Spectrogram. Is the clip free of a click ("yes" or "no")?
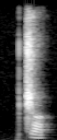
yes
